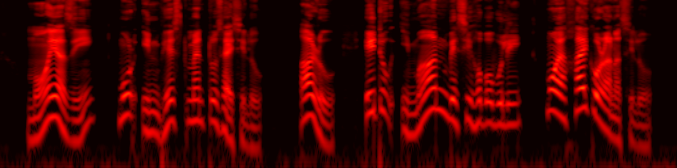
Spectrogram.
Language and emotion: Assamese, surprised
